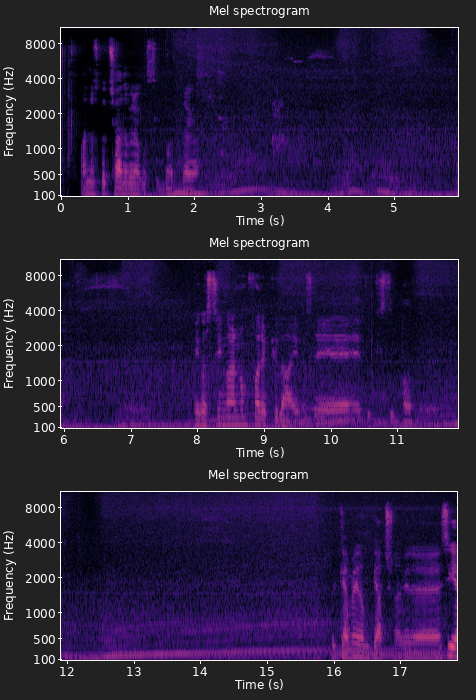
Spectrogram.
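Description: A car engine hums and revs up and down as the car drives.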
